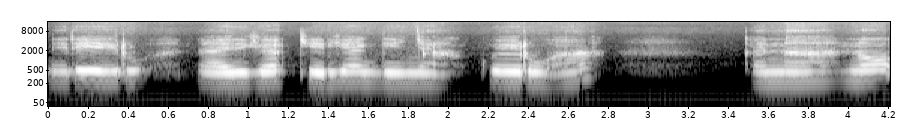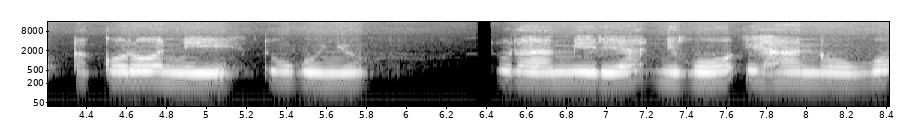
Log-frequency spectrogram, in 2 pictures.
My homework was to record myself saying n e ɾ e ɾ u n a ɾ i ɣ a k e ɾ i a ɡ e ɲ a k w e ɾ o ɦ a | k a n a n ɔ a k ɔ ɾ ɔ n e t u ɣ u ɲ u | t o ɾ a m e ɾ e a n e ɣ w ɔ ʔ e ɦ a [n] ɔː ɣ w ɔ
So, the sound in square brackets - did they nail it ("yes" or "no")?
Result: yes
